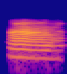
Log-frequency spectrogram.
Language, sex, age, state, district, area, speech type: Tamil, male, 18-30, Tamil Nadu, Tiruvannamalai, urban, conversation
